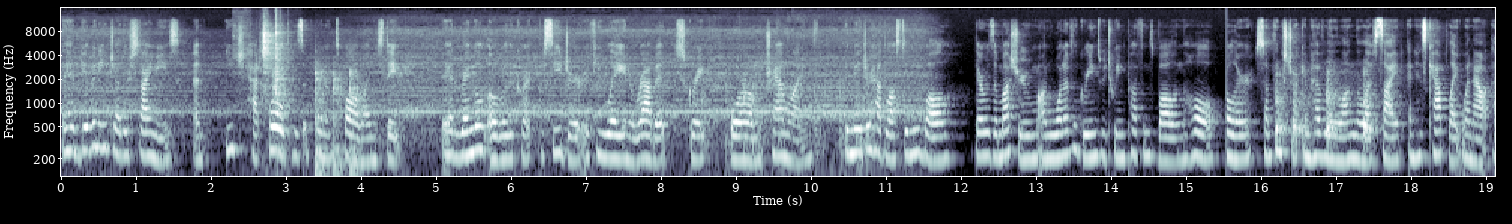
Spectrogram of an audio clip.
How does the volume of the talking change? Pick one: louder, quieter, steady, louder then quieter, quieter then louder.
steady.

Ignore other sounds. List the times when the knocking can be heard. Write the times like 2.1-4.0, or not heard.
2.3-4.1, 8.6-10.8, 16.1-17.4.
